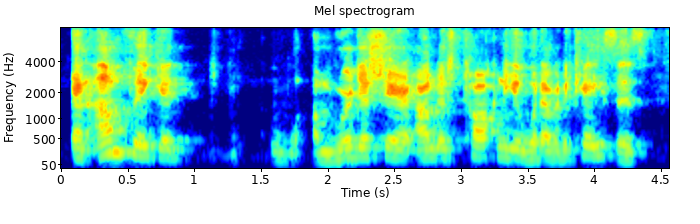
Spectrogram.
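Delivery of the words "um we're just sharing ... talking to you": ordinary talk, nothing marked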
